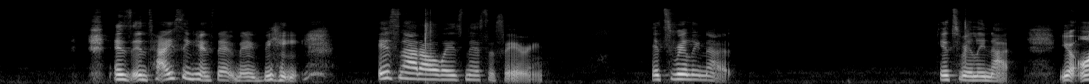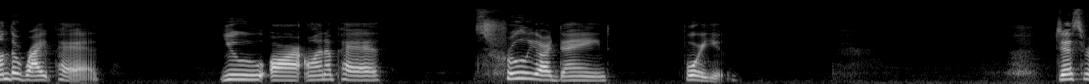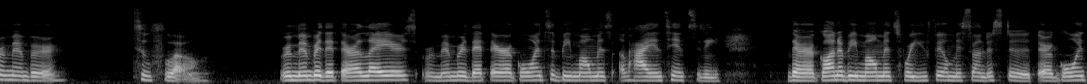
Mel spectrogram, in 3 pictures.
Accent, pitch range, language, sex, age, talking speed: American, 180-210 Hz, English, female, 30-49, 115 wpm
